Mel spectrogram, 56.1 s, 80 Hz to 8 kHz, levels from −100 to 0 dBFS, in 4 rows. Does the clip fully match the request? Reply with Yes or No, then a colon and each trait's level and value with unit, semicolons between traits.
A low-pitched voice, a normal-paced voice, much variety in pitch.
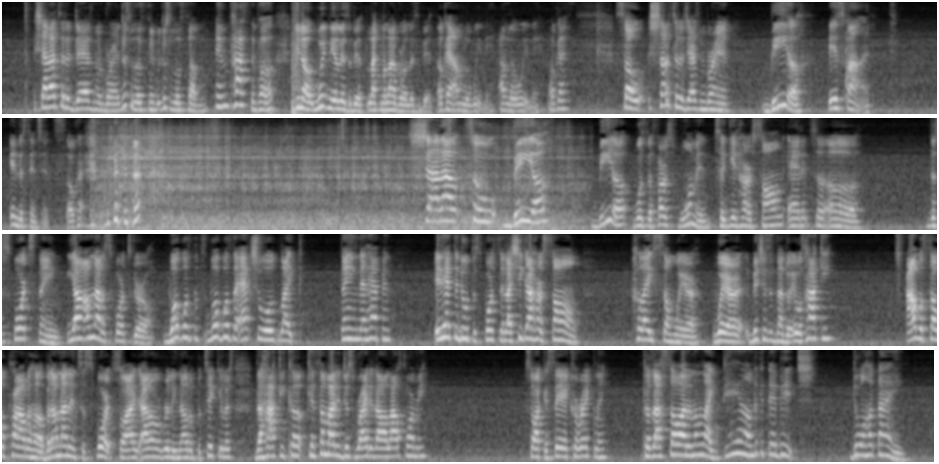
No: high, 220 Hz; average, 165 wpm; wide, 5.7 semitones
